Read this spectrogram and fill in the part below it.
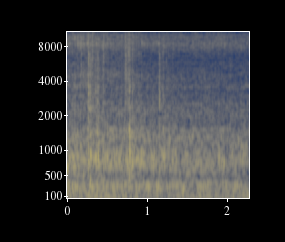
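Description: Dirt and small stones pour into a plastic toy bin with a rattle.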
